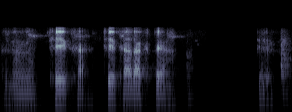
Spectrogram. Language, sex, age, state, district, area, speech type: Hindi, male, 18-30, Bihar, Vaishali, rural, conversation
